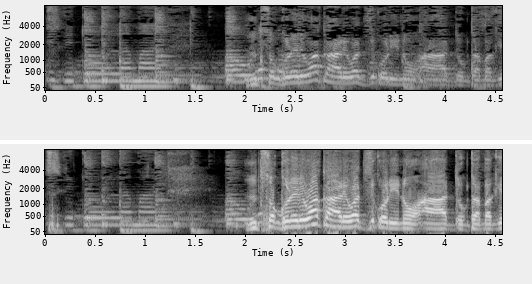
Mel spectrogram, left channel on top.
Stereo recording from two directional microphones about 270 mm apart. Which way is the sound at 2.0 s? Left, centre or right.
Right.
